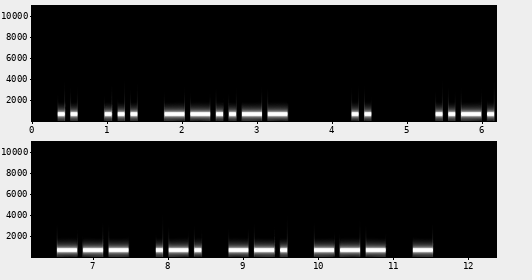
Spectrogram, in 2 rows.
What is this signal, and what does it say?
Morse code, heard as a keyed tone, about 14 wpm, spaced as for 12 wpm, 700 Hz. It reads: IS, I FORGOT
